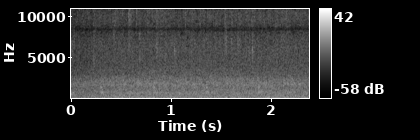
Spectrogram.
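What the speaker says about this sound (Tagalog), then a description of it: "Pero ang ulan, sinabayan ng yelo." Heavy, dense rain mixed with hail pours steadily onto surfaces in Baguio City, a constant loud hiss with a crackling, pattering texture and no pauses.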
